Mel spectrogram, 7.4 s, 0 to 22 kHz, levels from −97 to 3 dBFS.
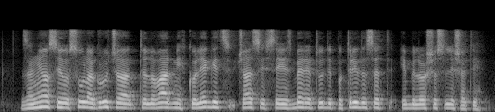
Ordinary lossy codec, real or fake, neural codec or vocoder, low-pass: none; fake; codec, 16 kHz, 0.9 kbps, LongCat-Audio-Codec; 7.2 kHz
